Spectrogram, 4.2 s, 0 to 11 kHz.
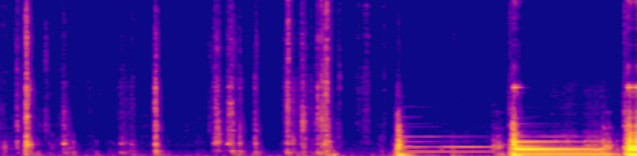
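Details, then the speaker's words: Wurlitzer 200A/EP200 electric piano, powered on after tuning the dodgy F and clearing the reed from the pickup, where crud often causes crackles. Light clicks, then clean sustained notes without crackle or buzz; normal tone. "I think that's good enough for jazz. Nice, lovely Wurlitzer sound."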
